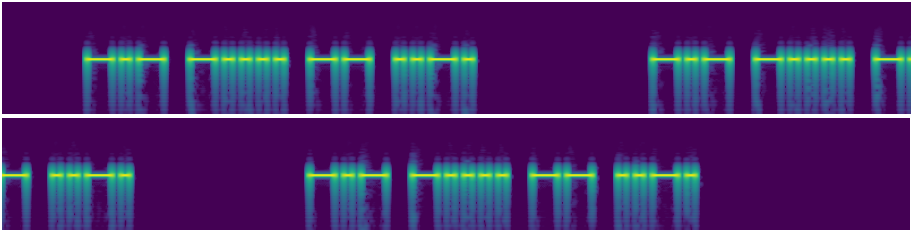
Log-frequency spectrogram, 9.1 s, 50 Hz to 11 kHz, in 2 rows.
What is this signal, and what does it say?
Morse code, heard as a keyed tone, about 28 wpm, 700 Hz. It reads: K6MF K6MF K6MF
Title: USA Call Signs - 4 Characters - Repeated 3x - 28wpm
